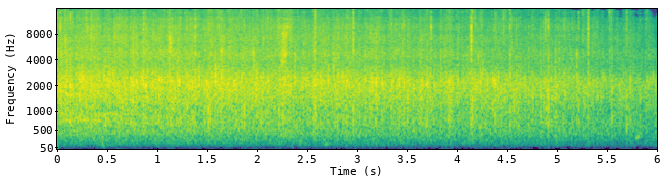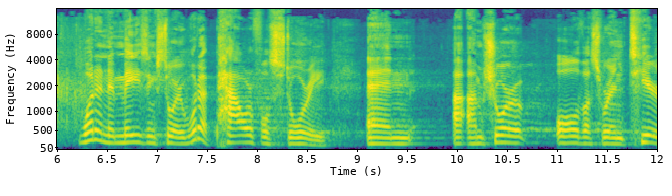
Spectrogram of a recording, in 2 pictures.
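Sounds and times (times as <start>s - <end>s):
audience round of applause: 0.0s - 6.4s
speech: 6.2s - 11.9s.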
